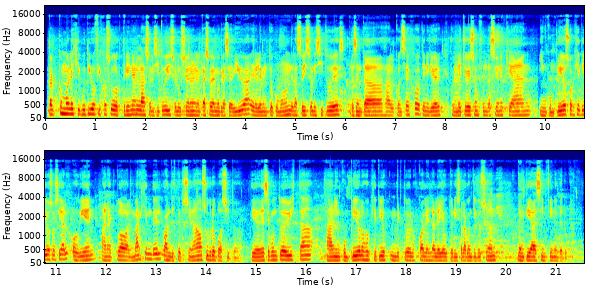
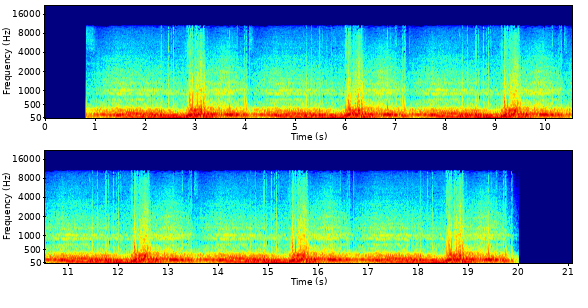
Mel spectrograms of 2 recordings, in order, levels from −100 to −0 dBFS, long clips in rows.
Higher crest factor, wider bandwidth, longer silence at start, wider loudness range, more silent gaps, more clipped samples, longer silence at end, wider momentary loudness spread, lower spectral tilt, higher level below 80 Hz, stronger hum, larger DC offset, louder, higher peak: about the same, 16 dB vs 12 dB; first, 16 kHz vs 8.6 kHz; second, 0.05 s vs 0.8 s; about the same, 2 LU vs 1 LU; neither; neither; second, 0 s vs 1.1 s; about the same, 6 LU vs 8 LU; second, -5.5 dB/octave vs -9.5 dB/octave; second, -52 dBFS vs -18 dBFS; neither; second, under 0.1% vs 1%; about the same, -16 LUFS vs -14 LUFS; about the same, 0 dBFS vs 0 dBFS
